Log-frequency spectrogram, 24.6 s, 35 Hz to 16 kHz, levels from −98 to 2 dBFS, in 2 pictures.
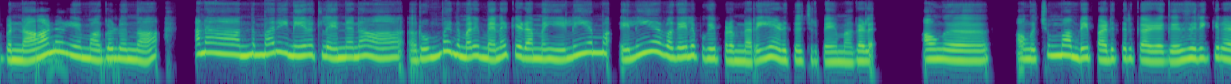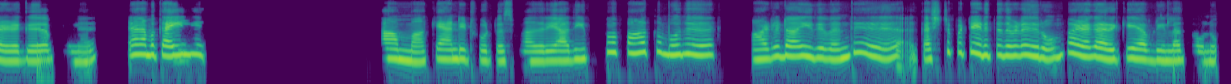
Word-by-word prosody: அப்போ 215 -2 -3
நானும் 315 - +3
என் 240 -2 +2
மகளும் 220 0 0
தான். 230 +8 -1 0.4
ஆனா 350 +1 +1 0.3
அந்த 290 +2 +3
மாரி 345 +3 0
நேரத்தில 275 -2 0
என்னான்னா, 250 +3 +1 0.6
ரொம்ப 255 +7 +1
இந்த 290 -4 +2
மாரி 260 +3 +2
மெனக்கெடாம, 230 -2 +1 0.2
எளிய 295 +9 +1
ம 340 - -2 0.2
எளிய 315 +11 +1 0.2
வகையில, 255 +3 +2
புகைப்படம் 205 -4 -2
நெறைய 225 +7 +1
எடுத்து 200 -1 -2
வச்சிருப்பேன் 185 -1 -5
என் 180 - -3
மகள்ல. 190 +2 -1 0.5
அவுங்க, 220 0 +1 0.7
அவுங்க 220 -1 -1
சும்மா 285 0 +2
அப்டியே 240 -1 +2
படுத்திருக்க 220 +1 -2
அழகு, 185 0 0
சிரிக்கிற 235 +1 -1
அழகு, 190 0 0
அப்டின்னு, 185 -3 -8 0.4
ஏன்னா 305 +1 +2
நம்ப 295 -2 +2
கையி 290 +3 +6 2.0
ஆமா. 210 -5 +2 0.2
கேண்டிட் 220 -1 +1
ஃபோட்டோஸ் 190 -1 -5
மாதிரி, 190 +1 -1
அது 195 +2 -2
இப்போ 360 +10 -5 0.2
பாக்கும்போது, 320 -3 +1 0.7
அடடா! 265 +5 +1 0.2
இது 240 -1 0
வந்து 255 +10 +1 0.7
கஷ்டப்பட்டு 350 - -4
எடுத்தத 290 -1 0
விட 285 - +1
இது 265 - +3
ரொம்ப 260 +8 -3
அழகா 260 -4 +4
இருக்கே! 225 +3 0
அப்படின்லாம் 200 0 -2
தோணும். 185 0 -5
230 Hz, 135 wpm, -22 LUFS, 200-280 Hz, 2.0 s, கையி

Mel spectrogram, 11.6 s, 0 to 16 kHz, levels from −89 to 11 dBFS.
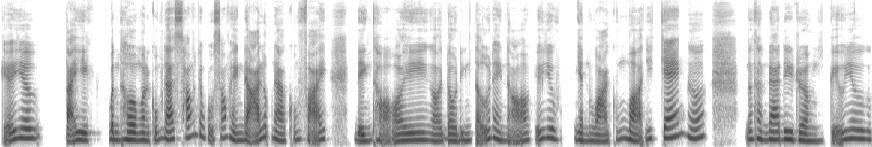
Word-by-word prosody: Kiểu 185 - +1
như, 230 +1 +2 0.3
tại 170 - +2
vì 185 -1 +4 0.3
bình 195 -1 +2
thường 190 -2 +5
mình 185 -1 +1
cũng 180 +5 -4
đã 200 -1 +5
sống 245 +8 -1
trong 280 - -2
cuộc - - -6
sống 240 +2 -4
hiện 180 -5 +1
đại, 180 +3 +2
lúc 250 0 -3
nào 175 -5 +2
cũng 185 - -7
phải 205 0 -1 0.4
điện 165 -2 +1
thoại 180 +1 +1
rồi 160 -1 -1
đồ 165 0 0
điện 175 +1 -3
tử 195 - -2
này 215 -5 +1
nọ, 170 +2 -2
kiểu 205 - -1
như, 235 -1 0 0.2
nhìn 185 -4 0
hoài 165 -2 0
cũng 215 +3 -6
mệt 175 -5 +3
với 220 +2 -3
chán 255 +7 +3
nữa, 245 +1 +1 0.5
nên 205 +1 -2
thành 210 -4 +1
ra 195 0 +4
đi 205 0 +4
rừng, 170 -4 +1 0.2
kiểu 195 - -2
như, 215 -1 0
195 Hz, 220 wpm, -23 LUFS, 180-220 Hz, 0.5 s, thường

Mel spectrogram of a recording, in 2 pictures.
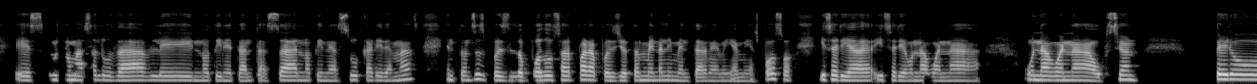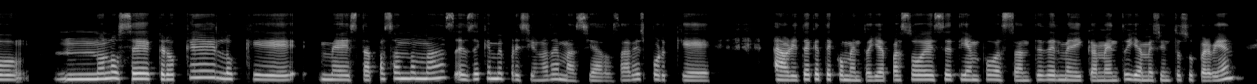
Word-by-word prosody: Es 190 -1 -3
mucho 215 0 -4
más 195 0 0
saludable, 195 -2 0
no 185 0 -4
tiene 180 -1 -4
tanta 175 0 -3
sal, 190 -1 +3
no 185 - -5
tiene 180 -1 -6
azúcar 190 +1 -2
y 185 - -3
demás. 210 +7 -2 0.3
Entonces, 215 +2 -3
pues 190 -2 -1
lo 185 -1 0
puedo 195 +1 +3
usar 200 -1 +1
para, 205 -2 +5
pues 180 -2 -1
yo 175 -1 0
también 190 0 -1
alimentarme 175 -3 -2
a - - -8
mí 170 0 -8
y - - -4
a - - -4
mi 170 +1 -9
esposo, 250 0 -2 0.2
y 220 - +1
sería 185 -4 +4
y 205 - -3
sería 190 -3 -1
una 180 0 0
buena 175 0 -2 0.4
una 200 -2 +5
buena 190 -1 +4
opción. 215 +5 +1 0.8
Pero 230 -2 +5 0.3
no 240 +1 +3
lo 285 +1 +4
sé, 255 -2 +4
creo 230 0 +1
que 315 0 0
lo 255 -2 -1
que 215 - 0 0.2
me 220 -2 0
está 210 0 -2
pasando 270 +2 +1
más 275 +4 +1
es 225 -2 -1
de 245 +1 -1
que 265 - -4
me 260 -1 +2
presionó 205 -3 -8
demasiado, 180 -6 -4
¿sabes? 195 +7 -5
Porque 190 -5 -3 0.6
ahorita 205 +1 +3
que 235 - +1
te 230 -1 -2
comento, 195 -4 -2
ya 185 0 -1
pasó 210 +2 0
ese 220 +1 +1
tiempo 215 -1 -3
bastante 200 -1 -3
del 210 0 -1
medicamento 190 0 -2
y 235 - 0
ya 215 -2 +2
me 190 0 -2
siento 190 +2 -8
súper 195 -5 -2
bien, 265 - 0
200 Hz, 180 wpm, -22 LUFS, 185-225 Hz, 0.8 s, para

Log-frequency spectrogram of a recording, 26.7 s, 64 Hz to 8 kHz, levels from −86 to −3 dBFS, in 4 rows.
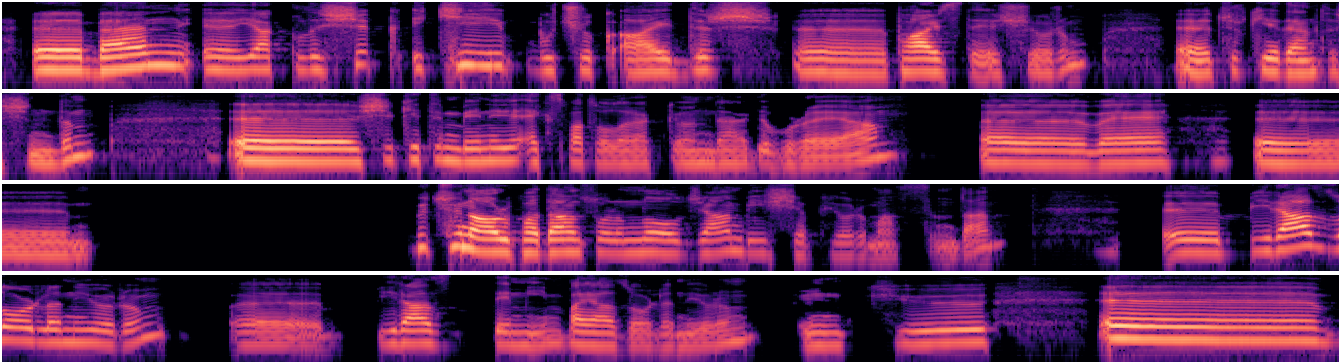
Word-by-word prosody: Eee, 185 -1 +9
ben, 225 +5 +6
eee, 195 - -1
yaklaşık 195 +5 -4
2,5 200 -5 -5
aydır, 180 +2 -2
ııı, 160 -2 -3
Paris'te 170 -3 +2
yaşıyorum. 130 - -10 0.4
Eee, 160 -1 +1
Türkiye'den 165 -1 -3
taşındım. 165 - -7 0.7
Eee, 185 -1 +7
şirketim 195 +1 -6
beni 185 +1 -2
expat 175 -3 -7
olarak 80 0 -10
gönderdi 80 -2 -10
buraya, 80 - -5 0.5
ııı, 165 -2 -1
ve, 165 +1 -1 0.4
ımm 80 - -3 1.6
bütün 245 +1 -1
Avrupa'dan 185 -1 +7
sorumlu 180 0 -7
olacağım 175 +2 -4
bir 175 - -13
iş 170 -1 -12
yapıyorum 150 -1 -16
aslında. 260 +1 -12 0.9
Eee, 180 -1 -2
biraz 225 +6 +5
zorlanıyorum, 195 - -4 0.3
eee, 85 0 -8 0.3
biraz 185 -3 -1 0.2
demeyeyim 165 - -10
bayağı 165 -2 -1
zorlanıyorum, 80 - -12 0.2
çünkü, 180 +4 -6 0.6
eee, - - +6 1.0
b - - -19
175 Hz, 90 wpm, -23 LUFS, 160-195 Hz, 1.6 s, Eee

